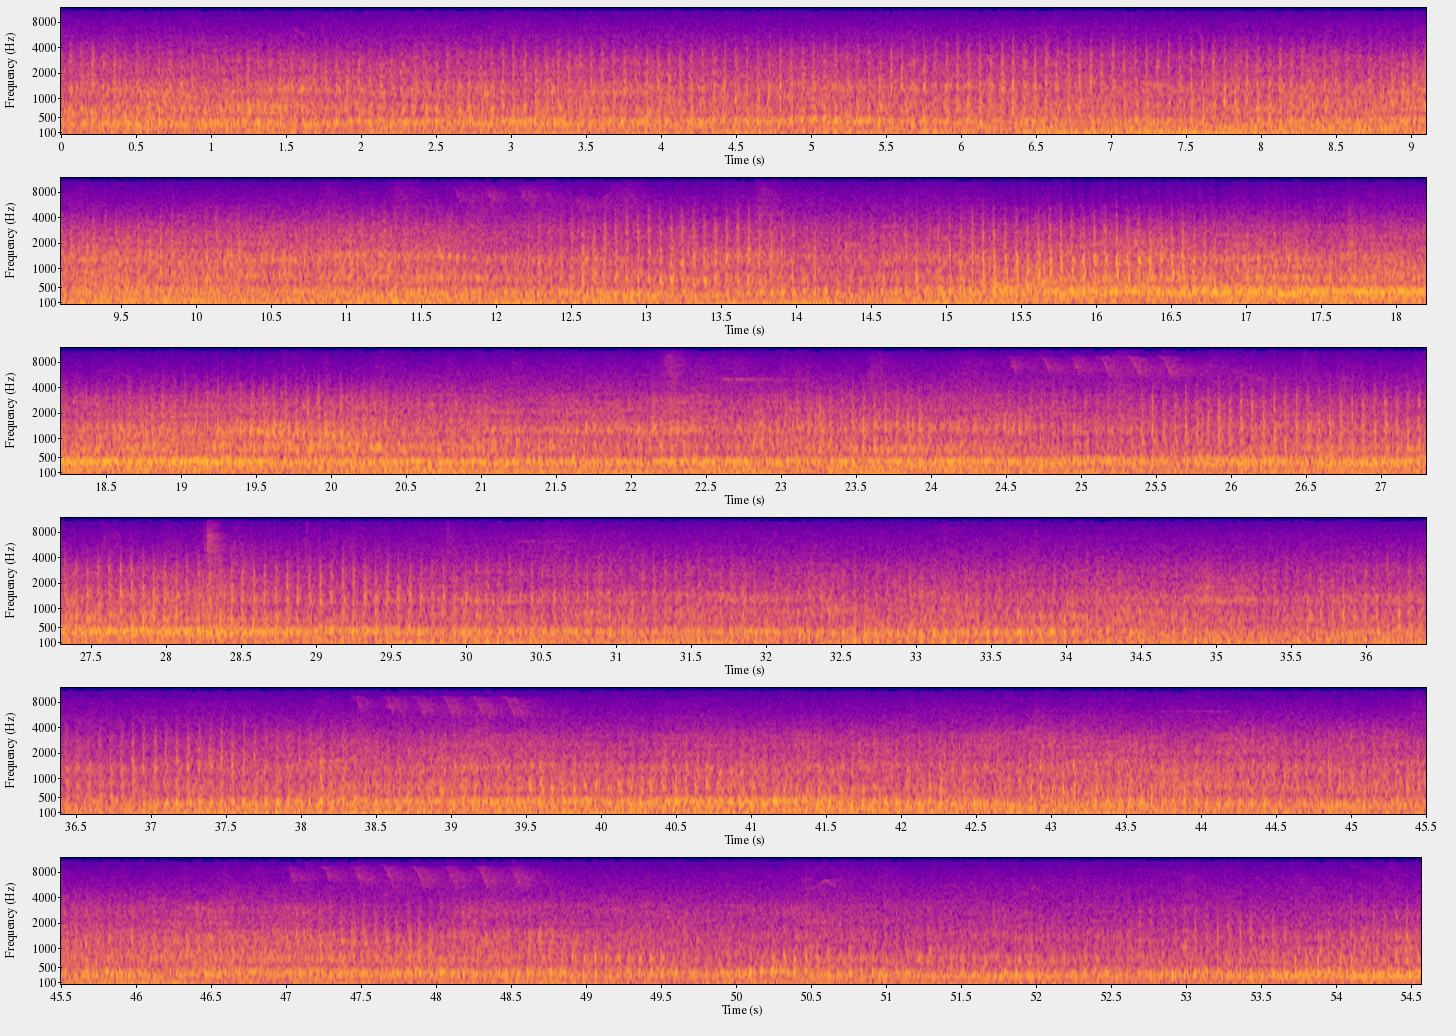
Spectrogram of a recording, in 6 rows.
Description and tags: Police helicopter flying over Pavaozinho Mount in Ipanema, Rio de Janeiro, Brazil, on May 26, 2014, 4pm.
